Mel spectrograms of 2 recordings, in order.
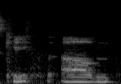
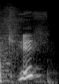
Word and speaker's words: Kith: Hi, my name is Keith. Or Kyeth, I think. Is that how you pronounce it?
